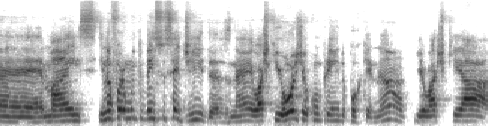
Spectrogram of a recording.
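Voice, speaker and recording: At a moderate pace, a man speaks with a fairly high pitch and ordinary pitch variation in a dry, close sound with no echo. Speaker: psychologist and lecturer. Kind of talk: podcast interview. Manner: halting, many fillers.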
